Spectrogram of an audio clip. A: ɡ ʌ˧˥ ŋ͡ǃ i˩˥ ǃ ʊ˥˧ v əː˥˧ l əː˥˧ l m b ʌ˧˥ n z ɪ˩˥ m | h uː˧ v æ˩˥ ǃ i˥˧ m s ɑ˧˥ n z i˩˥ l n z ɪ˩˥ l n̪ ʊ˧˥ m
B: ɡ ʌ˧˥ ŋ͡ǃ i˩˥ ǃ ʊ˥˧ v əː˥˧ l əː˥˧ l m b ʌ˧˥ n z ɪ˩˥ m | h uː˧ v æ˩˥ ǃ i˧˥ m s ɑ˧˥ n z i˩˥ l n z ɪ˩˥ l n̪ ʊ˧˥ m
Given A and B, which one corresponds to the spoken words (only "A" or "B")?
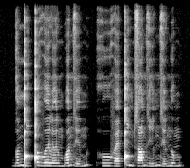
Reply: A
